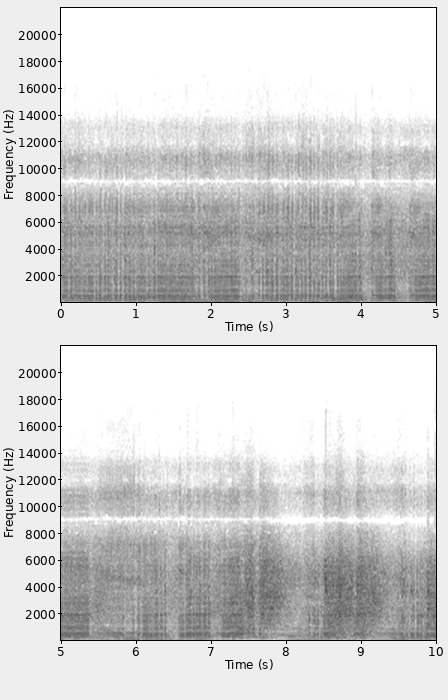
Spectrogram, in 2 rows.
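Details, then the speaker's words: Mazda RX4 old race car with new 13B rotary, old Haltech ECU running ignition, battery only 11 volts with suspected alternator issues; revs rise and fall unevenly, stumbling between blips, running rough; owner suspects low ECU voltage, cause unconfirmed. "so I'll get it running but it runs like [ __ ] the race car stuff actual race car"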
